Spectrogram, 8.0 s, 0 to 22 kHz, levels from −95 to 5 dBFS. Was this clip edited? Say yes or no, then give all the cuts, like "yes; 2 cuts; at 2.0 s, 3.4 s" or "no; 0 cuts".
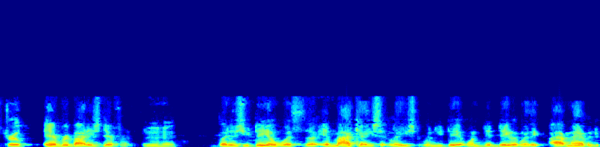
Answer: no; 0 cuts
